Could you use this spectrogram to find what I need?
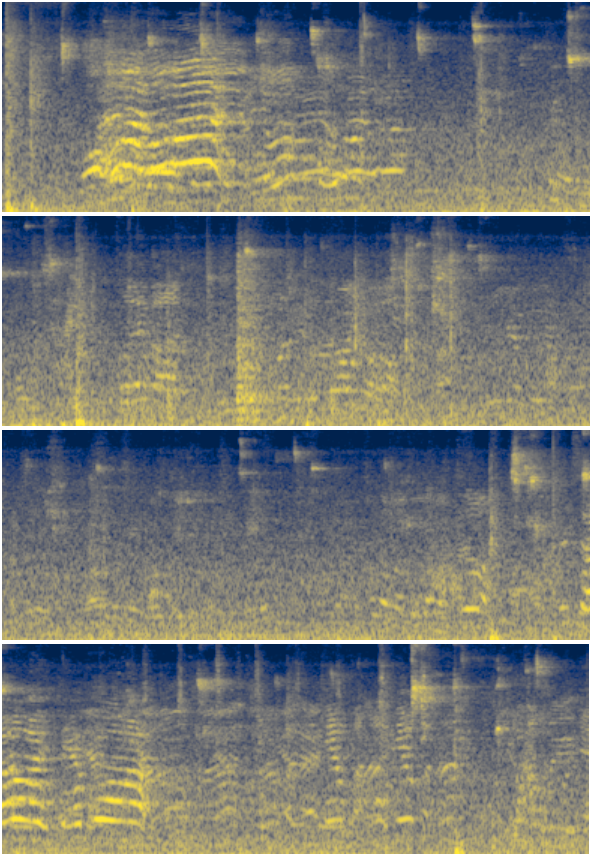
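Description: Sneakers squeak and patter on a hard court.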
